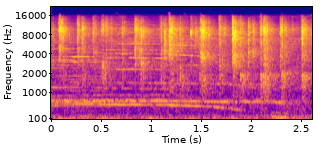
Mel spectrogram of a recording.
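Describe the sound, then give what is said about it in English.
A festival crowd applauds and cheers at the main stage of an outdoor trance music festival in Utrecht, producing dense clapping and crowd noise at steady, loud volume throughout. “Can I have a round of applause”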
